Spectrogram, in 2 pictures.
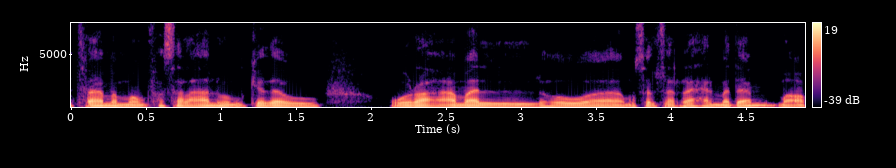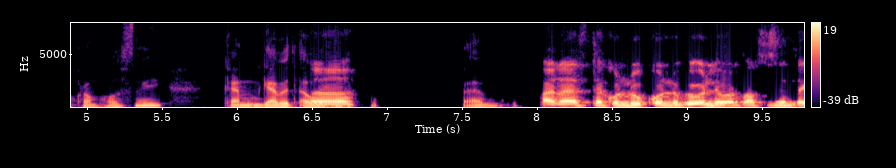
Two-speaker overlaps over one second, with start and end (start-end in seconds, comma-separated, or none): none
